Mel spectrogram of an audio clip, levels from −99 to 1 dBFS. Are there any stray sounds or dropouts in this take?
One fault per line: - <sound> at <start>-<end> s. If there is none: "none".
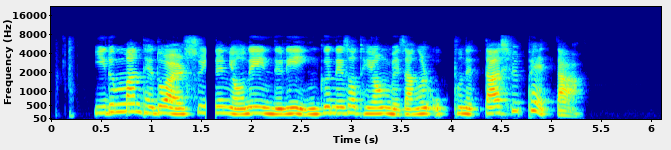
- dropout at 1.5-1.6 s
